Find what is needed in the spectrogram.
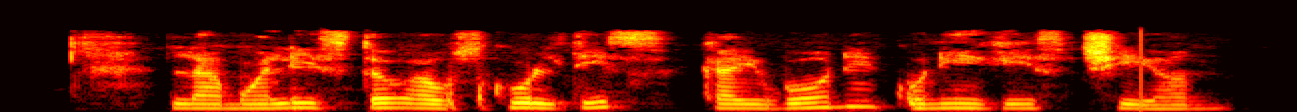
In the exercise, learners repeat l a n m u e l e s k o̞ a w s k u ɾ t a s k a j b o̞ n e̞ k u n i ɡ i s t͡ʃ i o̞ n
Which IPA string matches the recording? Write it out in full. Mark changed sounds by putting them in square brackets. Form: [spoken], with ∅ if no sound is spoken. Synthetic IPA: l a [∅] m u e l [i] s [t] o̞ a w s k u [l] t [i] s k a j b o̞ n e̞ k u n i ɡ i s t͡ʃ i o̞ n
